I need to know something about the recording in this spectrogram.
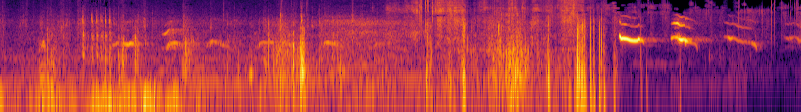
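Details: Blue merle male Australian Shepherd puppy giving soft falling whimpers, faint at first under handling noise and rustling, then a few clearer high whines near the end in a quiet room.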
